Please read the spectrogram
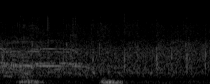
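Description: Congregation applauding, heard faintly and slowly dying away.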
